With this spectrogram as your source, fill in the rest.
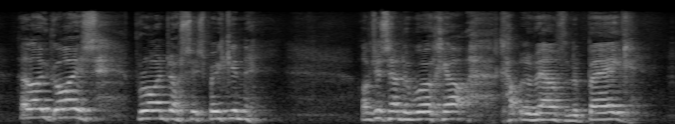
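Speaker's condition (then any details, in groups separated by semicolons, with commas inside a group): No condition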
